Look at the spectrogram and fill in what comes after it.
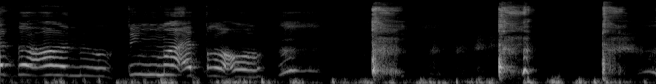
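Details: A child makes whiny voiced sounds, then gives about three short, harsh coughs.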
